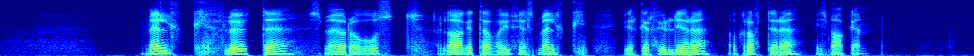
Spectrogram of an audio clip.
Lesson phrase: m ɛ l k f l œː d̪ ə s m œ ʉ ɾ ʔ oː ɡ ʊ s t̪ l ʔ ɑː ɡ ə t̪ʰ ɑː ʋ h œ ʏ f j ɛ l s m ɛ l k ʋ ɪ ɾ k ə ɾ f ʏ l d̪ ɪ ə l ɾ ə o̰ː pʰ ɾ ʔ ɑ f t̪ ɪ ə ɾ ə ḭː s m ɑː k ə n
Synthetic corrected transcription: m ɛ l k f l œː t̪ ə s m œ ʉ ɾ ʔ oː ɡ ʊ s t̪ l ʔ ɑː ɡ ə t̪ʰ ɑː ʋ h œ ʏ f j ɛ l s m ɛ l k ʋ ɪ ɾ k ə ɾ f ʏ l d̪ ɪ ə ɾ ə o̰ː kʰ ɾ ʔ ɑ f t̪ ɪ ə ɾ ə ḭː s m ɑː k ə n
